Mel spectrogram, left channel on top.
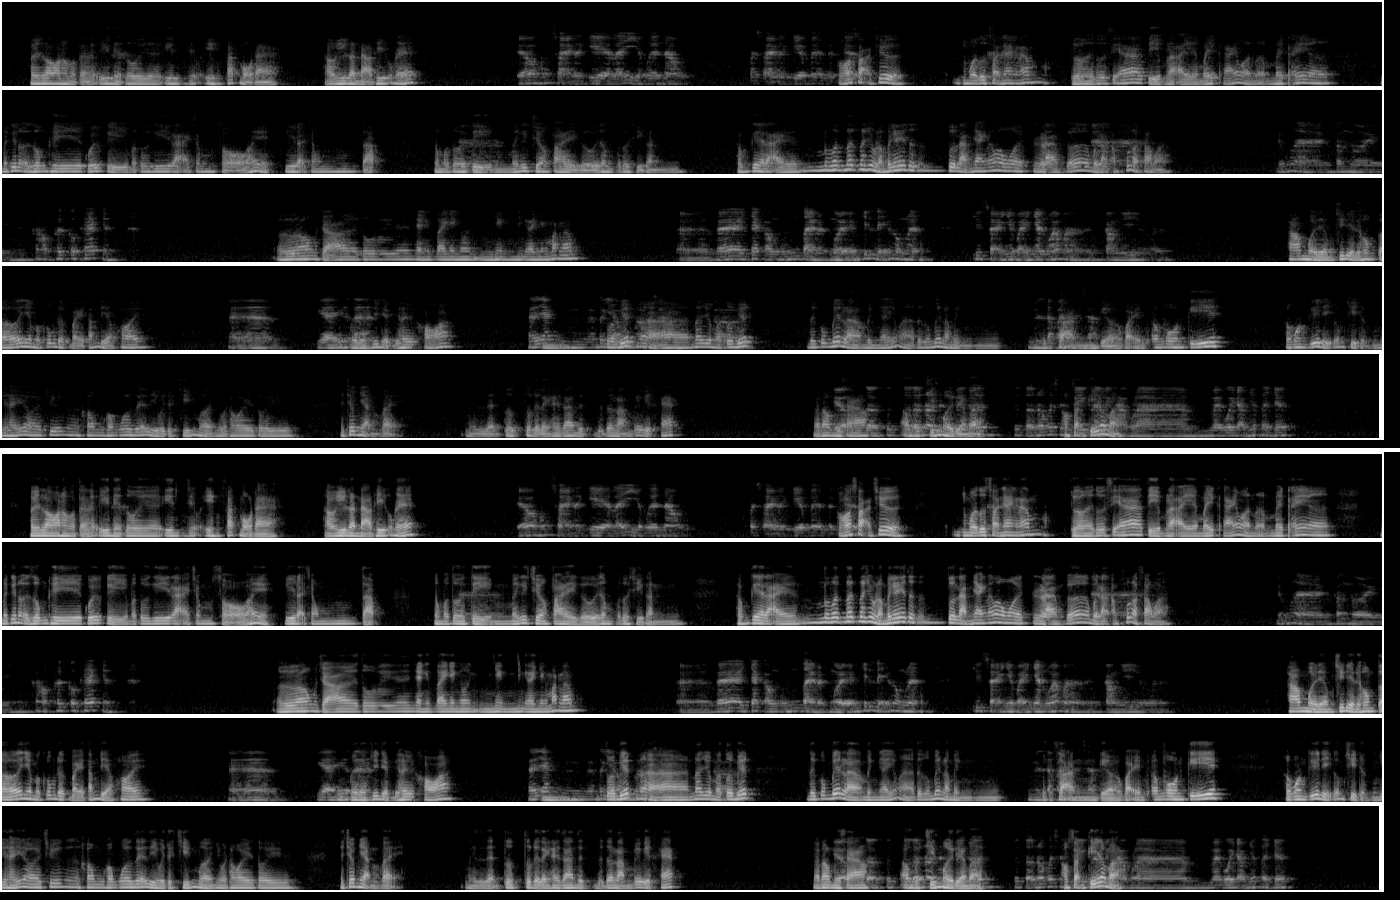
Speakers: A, on the right; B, on the right.
A: hơi lo không tại là in
B: à,
A: thì tôi ờ, in in phát một à hầu như lần nào thi cũng thế
B: kiểu ông không soạn này kia lấy gì ông in ông phải soạn này kia mới in được
A: có
B: chứ.
A: soạn chứ nhưng mà tôi
B: À,
A: soạn nhanh lắm thường thì tôi sẽ tìm lại mấy cái mà mấy cái ờ, mấy cái nội dung thi cuối kỳ mà tôi ghi lại trong sổ ấy ghi lại trong tập xong rồi tôi
B: à,
A: tìm mấy cái chương file để gửi xong rồi tôi chỉ cần thống kê lại nói, nói, nói chung là mấy cái đấy tôi, tôi làm nhanh lắm ông ơi làm cỡ
B: à
A: 15 phút là xong à
B: đúng là con người có học thức có khác nha.
A: ừ không trời ơi tôi nhanh tay nhanh nhanh nhanh, nhanh, tay, nhanh mắt lắm
B: À, thế chắc ông cũng toàn được 10 điểm 9 điểm không nè. Chứ soạn như vậy nhanh quá mà còn gì mà.
A: không mười điểm chín điểm thì không tới nhưng mà cũng được 7 8 điểm thôi
B: À, ghê
A: mười
B: với ta.
A: điểm 9 điểm thì hơi khó
B: Thế chắc
A: Ừ.
B: có gì
A: Tôi
B: ông
A: biết
B: ông
A: nó hả
B: soạn
A: nói chung
B: ờ,
A: là tôi biết tôi cũng biết là mình ấy mà tôi cũng biết là mình
B: mình
A: mình
B: giỏi
A: soạn
B: hay sao?
A: kiểu vậy mình không ôn kỹ ấy. không ôn kỹ thì cũng chỉ được như thế thôi chứ không không có dễ gì mà được chín mười nhưng mà thôi tôi, tôi chấp nhận vậy mình để- tôi tôi để dành thời gian để, để tôi làm mấy việc khác còn ông
B: Kiểu
A: thì sao
B: tôi, tôi,
A: ông
B: tôi tưởng
A: được
B: nó
A: chín
B: là sinh
A: mười
B: viên
A: điểm
B: đó,
A: à
B: tôi tưởng nó với sinh
A: ông soạn
B: viên
A: kỹ
B: là
A: lắm
B: việc
A: mà
B: học là mày quan trọng nhất rồi chứ.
